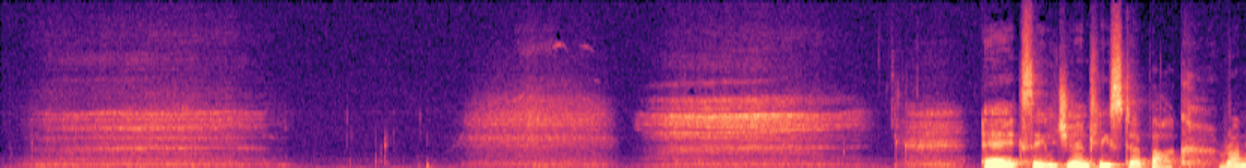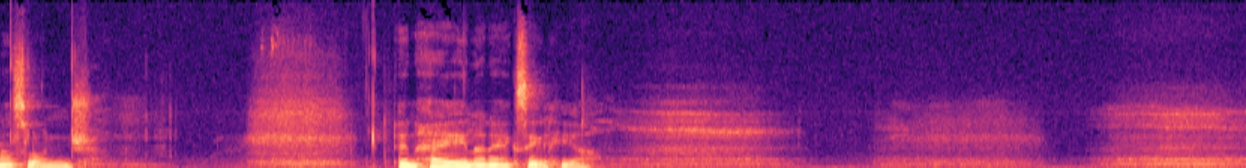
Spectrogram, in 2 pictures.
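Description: A woman breathes in and out slowly and deeply.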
